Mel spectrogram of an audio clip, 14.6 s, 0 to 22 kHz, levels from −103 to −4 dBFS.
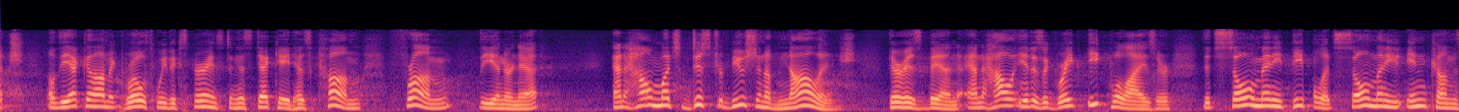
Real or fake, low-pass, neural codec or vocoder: fake; 7.2 kHz; autoencoder, 48 kHz, 32 numbers a frame, DAC-VAE, trained on Japanese speech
